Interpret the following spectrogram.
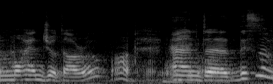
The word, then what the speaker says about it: Mohenjo-daro: So you watched Mohenjo-daro. You didn't pronounce that? No, but I'll fix it for you. That's your job. It's Mohenjo-daro.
